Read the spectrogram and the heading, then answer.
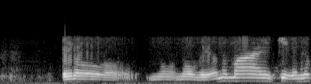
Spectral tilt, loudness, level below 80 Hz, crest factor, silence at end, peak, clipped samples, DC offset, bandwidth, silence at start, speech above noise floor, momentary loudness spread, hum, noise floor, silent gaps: -8 dB/octave; -18 LUFS; -48 dBFS; 18 dB; 0 s; 0 dBFS; under 0.1%; under 0.1%; 4.3 kHz; 0 s; 26 dB; 9 LU; none; -43 dBFS; none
